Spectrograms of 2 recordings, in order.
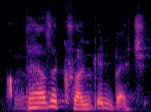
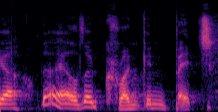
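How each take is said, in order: First: Laughing baffled Dad, repeated. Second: Slow, laughing baffled Dad. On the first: Retelling Dad's question to his brother, laughing. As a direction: redo the quote while cracking up. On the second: Dad asking Stu about his night out, laughing. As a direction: drag it out, cracking up. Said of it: "Dad was like". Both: Retold or imitated.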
